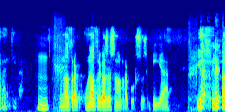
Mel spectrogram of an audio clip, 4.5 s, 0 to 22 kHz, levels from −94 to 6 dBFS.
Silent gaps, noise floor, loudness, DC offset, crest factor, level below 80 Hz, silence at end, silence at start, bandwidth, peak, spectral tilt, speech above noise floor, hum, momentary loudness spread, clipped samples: none; -59 dBFS; -30 LUFS; under 0.1%; 22 dB; -70 dBFS; 0 s; 0 s; 13.5 kHz; -8 dBFS; -4 dB/octave; 30 dB; none; 15 LU; under 0.1%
